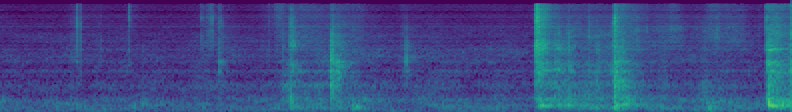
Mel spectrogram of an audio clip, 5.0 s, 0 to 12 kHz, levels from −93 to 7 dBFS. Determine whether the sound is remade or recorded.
remade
